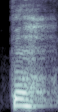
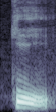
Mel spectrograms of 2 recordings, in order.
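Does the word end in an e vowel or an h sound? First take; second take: h sound; e vowel. First: The word ends with an audible h sound. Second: The word ends in a plain e vowel. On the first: The speaker calls it wrong. "कह नहीं कहेंगे दोस्तों" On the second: The speaker calls it right. "लेकिन के बोलते हैं only"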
